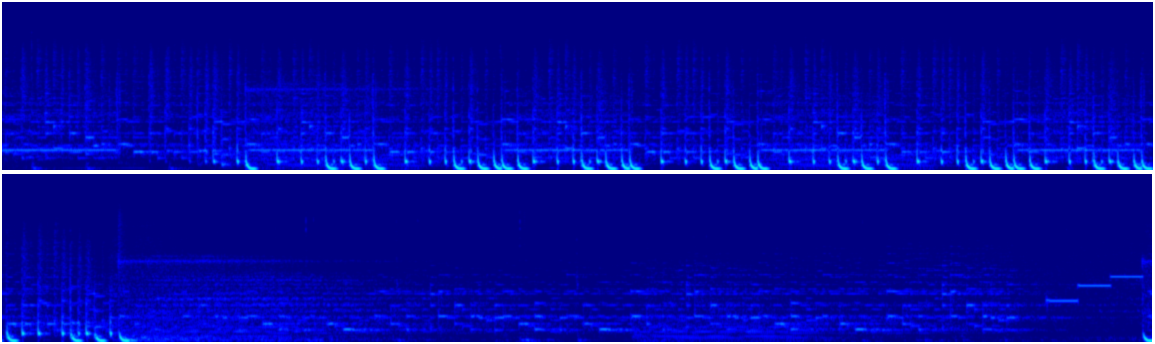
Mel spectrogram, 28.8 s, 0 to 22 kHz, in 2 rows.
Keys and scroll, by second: 0.4-2.1 typing, 6.2 super+t, 10.7 shift+Left, 11.1 shift+Right, 12.3 Left, 13.3 v, 18.2 Return, 18.3 v, 18.9 space, 19.4 super+t, 20.9-22.6 typing, 24.5 typing, 25.1 Up, 25.8 space, 26.3 alt+super+space, 26.9 v, 27.3 space.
